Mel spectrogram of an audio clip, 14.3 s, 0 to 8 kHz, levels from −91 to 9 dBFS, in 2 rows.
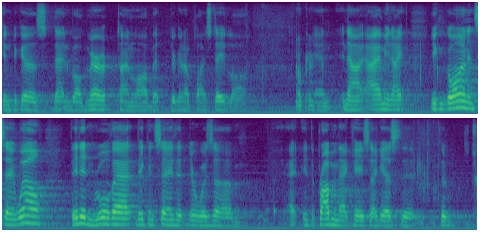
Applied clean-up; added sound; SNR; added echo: none; none; none; none.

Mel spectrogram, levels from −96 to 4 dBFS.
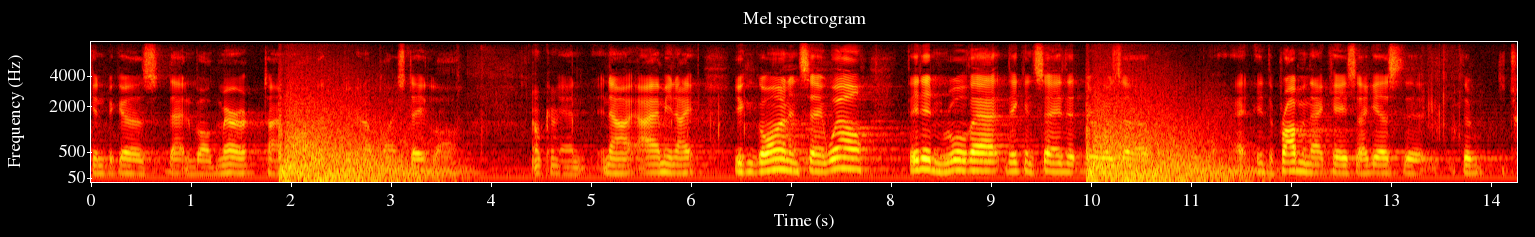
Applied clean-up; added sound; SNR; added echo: none; Explosion; 2 dB; none.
